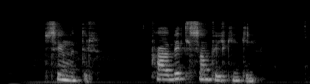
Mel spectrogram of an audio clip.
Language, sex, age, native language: Icelandic, female, 40-49, Icelandic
